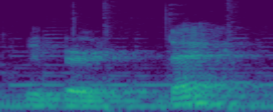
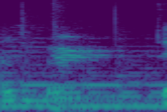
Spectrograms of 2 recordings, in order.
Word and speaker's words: Liberté: Os primeiros episódios já nos serviram de ensinamentos, porque nós falávamos Liberté, e um dos nossos ouvintes já nos deu feedback, em francês a pronúncia é mais adequada, é Liberté.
